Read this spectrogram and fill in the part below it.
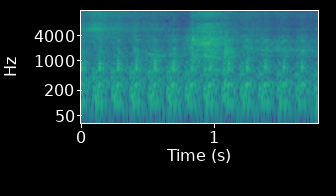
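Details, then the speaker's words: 1971 Triumph Stag Mk1 3.0 V8 manual barn find, first start attempt with wires shorted to crank: steady starter churn of about seven beats a second with no firing or catch; cranks but won't start. "Right, Well, crank's over."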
